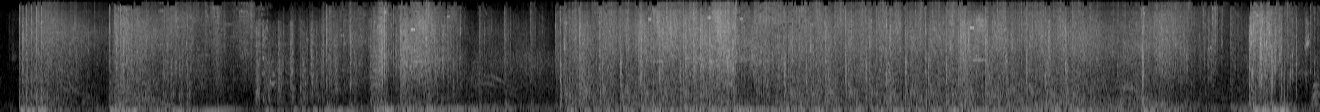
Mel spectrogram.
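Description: Sustained gunfire from the video game Outriders, dense overlapping bursts and impacts running loud almost throughout, with brief dips and sharper blasts near the end.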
